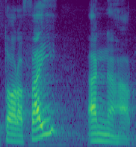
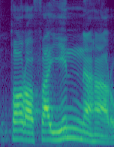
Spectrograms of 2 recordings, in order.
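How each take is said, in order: First: The first word ends without a linking i vowel. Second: A short i vowel links the two words. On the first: "I just took out the kasra so you can see the origin" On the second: "when you read it together, you say"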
